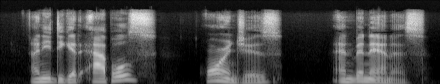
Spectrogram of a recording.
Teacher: When you list a few things, your voice goes up on each item to signal that more is coming. But on the final item, it drops like this. I need to get apples, oranges, and bananas.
